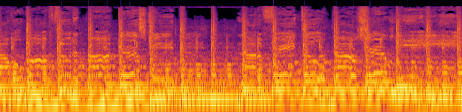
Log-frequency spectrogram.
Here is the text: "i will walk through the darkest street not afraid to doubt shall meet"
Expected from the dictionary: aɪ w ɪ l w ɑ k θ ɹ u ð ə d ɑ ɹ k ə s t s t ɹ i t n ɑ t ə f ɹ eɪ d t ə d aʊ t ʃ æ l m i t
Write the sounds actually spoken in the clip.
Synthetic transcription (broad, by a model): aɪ w ɪ l w ɑ k θ ɹ u ð ə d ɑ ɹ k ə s s t ɹ i t n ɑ t ə f ɹ eɪ d t ə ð aʊ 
